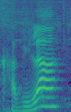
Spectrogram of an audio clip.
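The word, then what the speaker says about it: חבילה: So today, our word of the day is chavilah, which is how you say package in Hebrew.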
